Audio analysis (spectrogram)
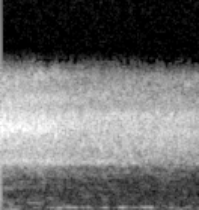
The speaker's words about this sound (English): We breathe in through the nose. We breathe out through the mouth as if we're breathing out a straw. Already, I feel my nervous system changing. Breathe in through the nose.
